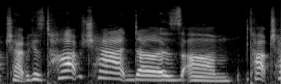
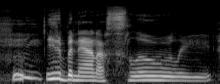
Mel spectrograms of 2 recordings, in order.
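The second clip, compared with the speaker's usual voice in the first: ordinary delivery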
